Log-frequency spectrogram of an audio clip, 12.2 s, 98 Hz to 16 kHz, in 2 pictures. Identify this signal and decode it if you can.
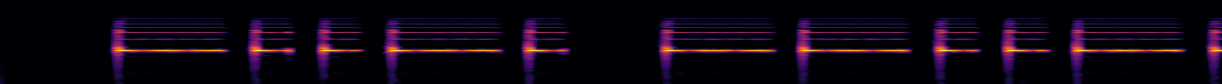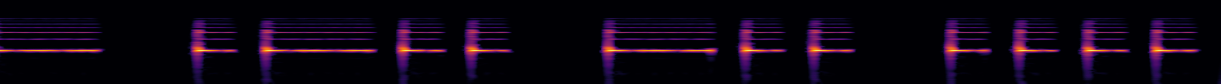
Morse code, heard as a keyed tone, about 7 wpm, 3700 Hz, with noise. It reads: /,LDH
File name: Morze-HA2MN / hang / 25 GYAKORLAT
